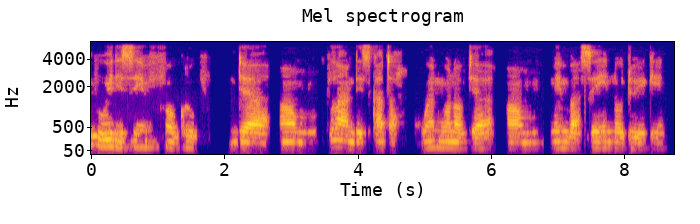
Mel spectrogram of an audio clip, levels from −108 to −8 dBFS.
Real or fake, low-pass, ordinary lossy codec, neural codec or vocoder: real; 5.4 kHz; none; none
